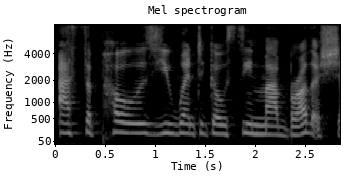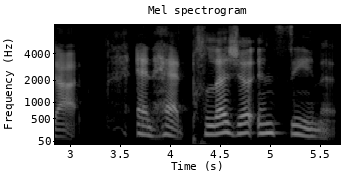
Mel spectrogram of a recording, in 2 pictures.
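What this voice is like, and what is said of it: Puts on an accent. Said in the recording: “I especially like that accent work.”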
